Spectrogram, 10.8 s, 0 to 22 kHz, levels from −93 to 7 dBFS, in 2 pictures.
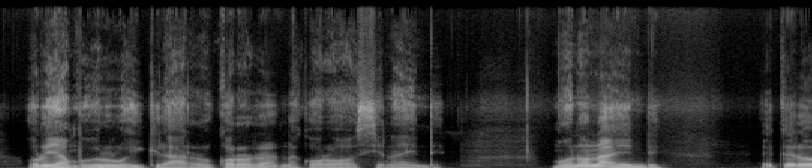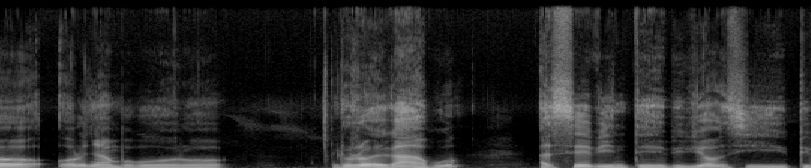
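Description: Nothing in this speech recording stands out as a technical fault; there's nothing here worth flagging.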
